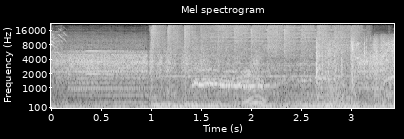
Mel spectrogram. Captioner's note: tires squealing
